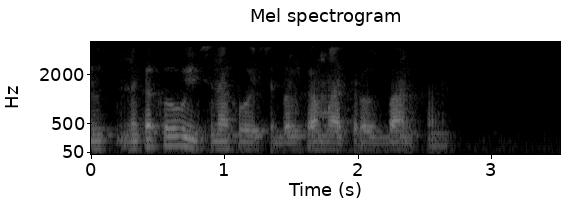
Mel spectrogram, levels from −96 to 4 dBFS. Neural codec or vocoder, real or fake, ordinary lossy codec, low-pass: none; real; Opus, 32 kbps; 3.6 kHz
